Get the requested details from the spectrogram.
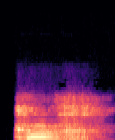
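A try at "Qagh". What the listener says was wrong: It sounds a bit like this word, kach, the way you said it. So try it again, but try voicing this more, which means you're vibrating your vocal cords.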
